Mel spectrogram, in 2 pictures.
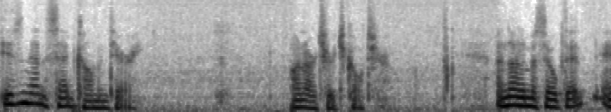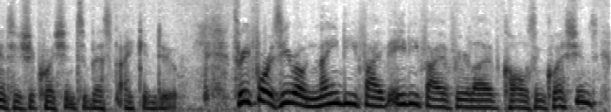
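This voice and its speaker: Soft-spoken gravelly pastor on radio. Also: male voice, on the high side, animated, slight background noise. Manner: gentle, earnest and reflective, with slow emphatic phrases. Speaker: radio pastor and call-in host. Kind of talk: answering listener questions on live radio. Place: radio studio. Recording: dull lo-fi radio broadcast.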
